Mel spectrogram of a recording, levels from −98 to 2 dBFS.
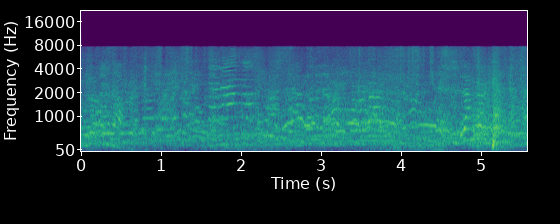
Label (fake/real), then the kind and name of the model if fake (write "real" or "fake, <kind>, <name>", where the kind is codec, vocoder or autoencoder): fake, codec, DAC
